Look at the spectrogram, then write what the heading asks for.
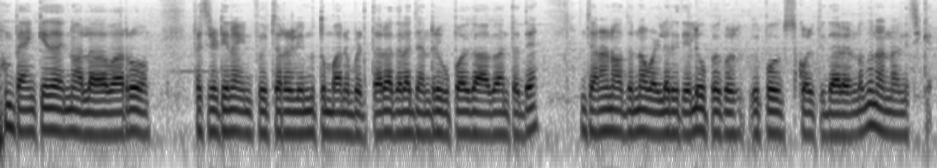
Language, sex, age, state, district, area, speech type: Kannada, male, 18-30, Karnataka, Davanagere, rural, spontaneous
